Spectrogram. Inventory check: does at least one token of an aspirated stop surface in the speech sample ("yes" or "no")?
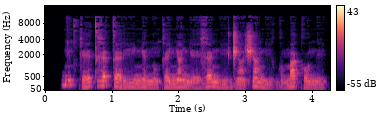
no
